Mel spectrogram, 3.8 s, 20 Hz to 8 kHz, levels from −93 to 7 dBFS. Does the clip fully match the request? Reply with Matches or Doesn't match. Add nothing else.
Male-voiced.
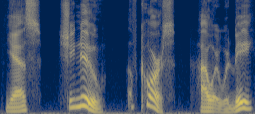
Matches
